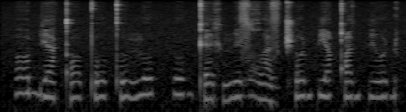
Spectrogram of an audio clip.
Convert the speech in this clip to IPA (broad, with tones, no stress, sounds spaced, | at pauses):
ɔ˦˥ bʲ a˧˩ kʼ ɔ˧˩ pʼ o˧˩ kʼ ʊ˧˩ n̪ o˦˥ pː o˦˥ ɡ kʼ ɛ˧˩ x m ɪ˦˥ z ʁʷ a˧˩ z t͡ʃʼ o˦˥ ɖ pʲ ɛ˦˥ qʼ ʊ˦˥ d pʲ o˦˥ ɖ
